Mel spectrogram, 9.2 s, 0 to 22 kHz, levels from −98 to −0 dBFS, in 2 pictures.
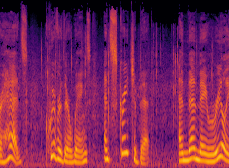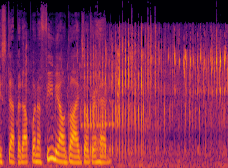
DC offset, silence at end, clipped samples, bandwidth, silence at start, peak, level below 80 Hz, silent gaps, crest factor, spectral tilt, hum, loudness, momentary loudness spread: under 0.1%; 0 s; under 0.1%; 19.5 kHz; 0 s; 0 dBFS; -52 dBFS; none; 22 dB; -4.5 dB/octave; none; -21 LUFS; 11 LU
